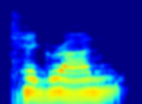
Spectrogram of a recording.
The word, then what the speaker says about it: Tigran: say your name is Tigran. Is that pronounced properly, or Ti- did I accent anything? ti- uh, what you said, or Tigran, so putting the Tigran. accent in the beginning also works too.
